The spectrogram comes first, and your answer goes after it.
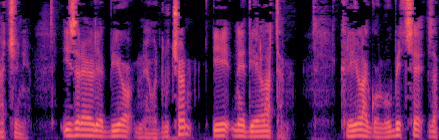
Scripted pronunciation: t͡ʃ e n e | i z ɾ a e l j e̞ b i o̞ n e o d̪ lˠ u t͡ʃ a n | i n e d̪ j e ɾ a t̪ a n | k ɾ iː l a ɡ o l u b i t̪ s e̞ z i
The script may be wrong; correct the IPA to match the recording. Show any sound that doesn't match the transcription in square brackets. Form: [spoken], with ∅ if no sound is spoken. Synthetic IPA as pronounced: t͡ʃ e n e | i z ɾ a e l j e̞ b i o̞ n e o d̪ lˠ u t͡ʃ a n | i n e d̪ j e [l] a t̪ a n | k ɾ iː l a ɡ o l u b i t̪ s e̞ z [a]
